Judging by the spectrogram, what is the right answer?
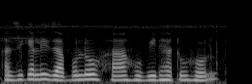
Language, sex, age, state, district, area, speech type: Assamese, female, 30-45, Assam, Dibrugarh, rural, spontaneous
